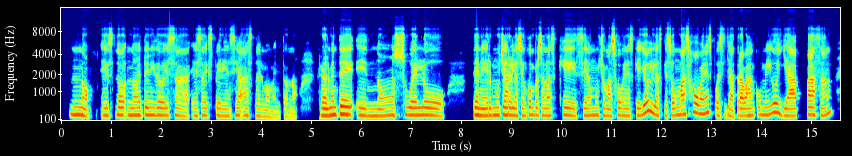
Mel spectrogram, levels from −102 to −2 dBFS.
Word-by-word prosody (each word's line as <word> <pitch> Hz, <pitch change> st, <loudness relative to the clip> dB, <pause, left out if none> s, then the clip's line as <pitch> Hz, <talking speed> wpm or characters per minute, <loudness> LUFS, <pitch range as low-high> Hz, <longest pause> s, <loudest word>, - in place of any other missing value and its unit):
No, 205 Hz, -6 st, 0 dB, 0.2 s
eso, 195 Hz, +2 st, -1 dB
no 195 Hz, 0 st, 0 dB
he 195 Hz, -, 0 dB
tenido 195 Hz, -1 st, 0 dB
esa 190 Hz, -2 st, -2 dB
esa 185 Hz, +1 st, -5 dB
experiencia 180 Hz, +1 st, -4 dB
hasta 185 Hz, -1 st, -6 dB
el 165 Hz, -, -8 dB
momento, 145 Hz, -3 st, -10 dB
no. 140 Hz, 0 st, -11 dB, 0.4 s
Realmente, 205 Hz, +3 st, +4 dB, 0.2 s
eh, 185 Hz, -, -3 dB
no 180 Hz, +2 st, -2 dB
suelo 195 Hz, -3 st, +1 dB, 0.5 s
tener 190 Hz, -1 st, +2 dB
mucha 200 Hz, +1 st, +2 dB
relación 190 Hz, -2 st, +1 dB
con 205 Hz, -1 st, -1 dB
personas 190 Hz, -1 st, -1 dB
que 190 Hz, -2 st, -1 dB
sean 190 Hz, +2 st, -3 dB
mucho 195 Hz, -1 st, -4 dB
más 180 Hz, -1 st, +2 dB
jóvenes 185 Hz, -2 st, -3 dB
que 190 Hz, -1 st, -2 dB
yo, 255 Hz, +7 st, +4 dB
y 300 Hz, -, +3 dB
las 205 Hz, -6 st, -1 dB
que 185 Hz, -, -6 dB
son 185 Hz, +2 st, -1 dB
más 215 Hz, +1 st, +3 dB
jóvenes, 255 Hz, 0 st, +2 dB
pues 185 Hz, -7 st, -6 dB
ya 170 Hz, -4 st, -3 dB
trabajan 185 Hz, 0 st, +2 dB
conmigo 210 Hz, +5 st, 0 dB
y 240 Hz, -7 st, +1 dB
ya 185 Hz, 0 st, +3 dB
pasan 210 Hz, +4 st, +1 dB
190 Hz, 160 wpm, -23 LUFS, 185-200 Hz, 0.5 s, Realmente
